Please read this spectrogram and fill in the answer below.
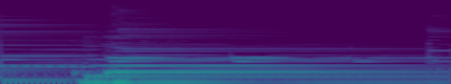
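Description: Background acoustic guitar music: a strummed chord rings out about half a second in and slowly fades.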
